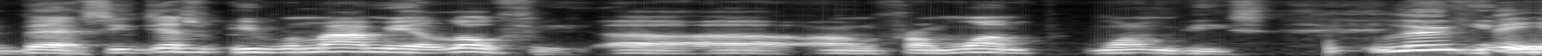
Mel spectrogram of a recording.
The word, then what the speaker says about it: Luffy: He remind me of Luffy, from One Piece. He Luffy. want, You say his name wrong too.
